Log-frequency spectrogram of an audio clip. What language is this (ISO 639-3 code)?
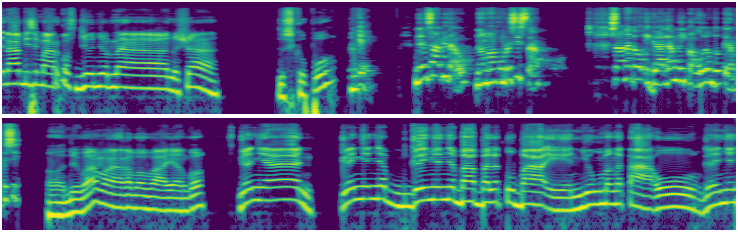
fil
